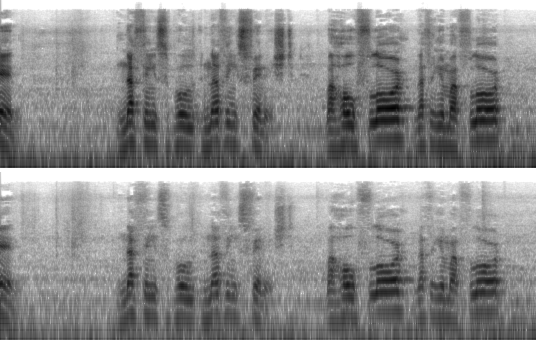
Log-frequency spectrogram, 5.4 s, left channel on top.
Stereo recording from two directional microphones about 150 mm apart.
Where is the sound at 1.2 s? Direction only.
20° left (ahead or behind).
